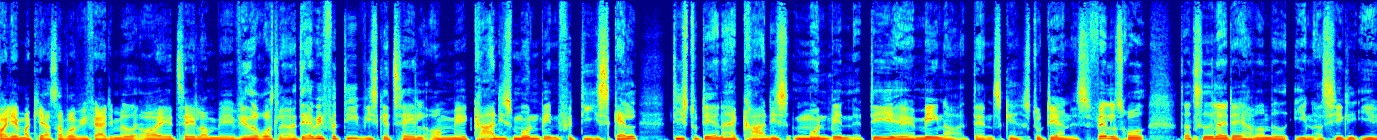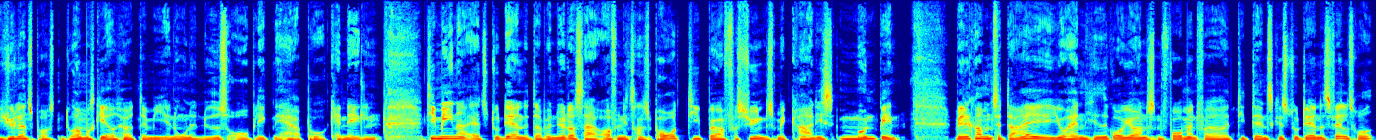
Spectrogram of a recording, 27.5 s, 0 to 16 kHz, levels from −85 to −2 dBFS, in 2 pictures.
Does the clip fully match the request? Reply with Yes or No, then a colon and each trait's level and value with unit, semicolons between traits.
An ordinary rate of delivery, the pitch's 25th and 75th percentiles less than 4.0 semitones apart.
Yes: average, 190 wpm; average, 3.4 semitones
